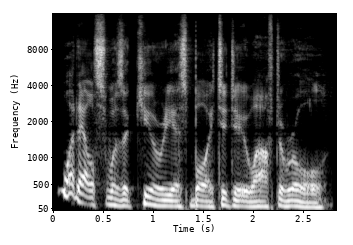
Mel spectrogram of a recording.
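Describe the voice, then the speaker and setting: An Australian man narrating a first-person spooky story with dramatic, expressive delivery. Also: fairly low pitch, moderate pace, breathy edge. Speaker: audiobook narrator.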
